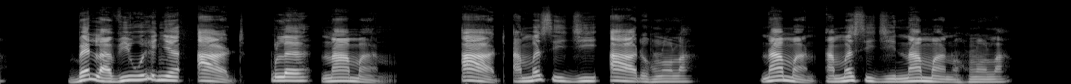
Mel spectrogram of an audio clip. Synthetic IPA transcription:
bɛ˦la˨vi˦wo˦e˦ɲɛ̃˦a˦ɾɖ | k͡plɛ˦nã˦mã̰˨n | a˦ɖa˨mɛ̃˨si˨d͡ʑi˦a˦ɖɦlɔ̃˨la˦ | nã˦mã̰˨na˨mɛ̃˨si˨d͡ʑi˨nã˦mã˨nɦlɔ̃˨la˦

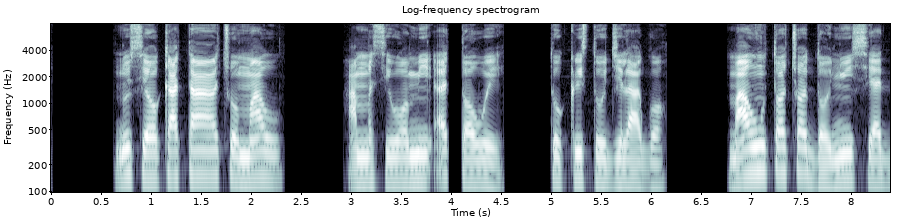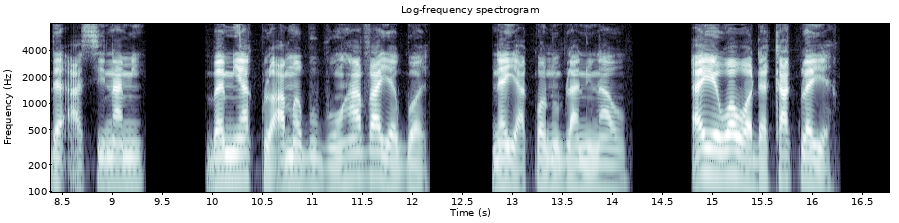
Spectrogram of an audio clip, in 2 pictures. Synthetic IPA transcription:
nũ˦si˨a˨wo˦ka˦t̪ã˦ɛ˦t͡ʃo˦mã˦wu˦ | a̰˨mɛ̃˨si˨wɔ˨mĩ˦ʔɛ̰˦t̪ɔ˦wo˦e˨ | t̪o˦kɾi˦st̪o˨d͡ʑi˦la˦ɡ͡bɔ˦ | mã˦wu˦ŋũ˦t̪ɔ˦t͡ʃɔ˦d̪ɔ˨ɲũ˦i˦si˨a˨d̪ɛ˦ʔa̰˨si˦nã˦mĩ˦ | bɛ˦mĩ˦a˦k͡plɔ˨ʔa̰˨mɛ̃˨bu˦bu˨wo˦ɦã˦va˦jɛ˨ɡ͡bɔ˨ɛ˨ | nɛ̃˦ja̰˨k͡pɔ˦nũ˦bla˦nũ˦nã˦wo˦ | e˦jɛ˦wɔ˦wɔ˨ɖɛ˨ka˦k͡plɛ˦jɛ˨

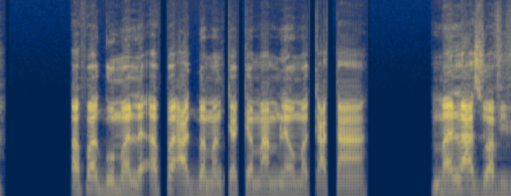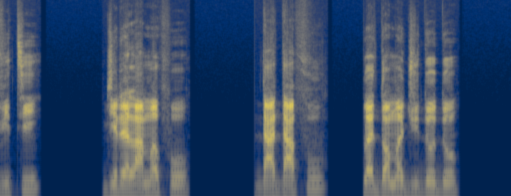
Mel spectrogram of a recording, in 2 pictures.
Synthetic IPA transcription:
ɛ˦ɸɛ˦ɡo˨mɛ̃˨lɛ˨ʔɛ˦ɸɛ˦ʔa˨ɡ͡bɛ˨mɛ̃˨ŋ̩˦kɛ˦kɛ˦mã˨ml̃ɛ̃˦wo˦mɛ̃˨ka˦t̪ã˦ | mɛ̃˦la˦zu˨a˨vi˨vi˨t̪i˦ | d͡ʑi˨ɖɛ˦la˦mɛ̃˨ɸo˦ | d̪a˨d̪a˨ɸu˦ | k͡plɛ˦d̪ɔ˨mɛ̃˨d͡ʒu˨d̪o˦d̪o˦

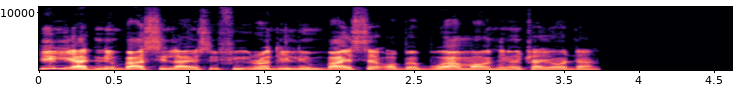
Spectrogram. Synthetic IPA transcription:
ɡ̥i˦li˨a˨dnɪ̃˦ba˦si˨lã˨˦n̩˦sʊ˦fi˨ɾɔ˦ɡi˨lĩ˨nba˦˨ɪ˨sɛ˦ʔɔ˨bɛ˨bʊ˨a˦mã˨ɔ˨ɦɪ̃˦nɛ̃˦t͡ɕᶣa˨jɔ˦dã̰˨n

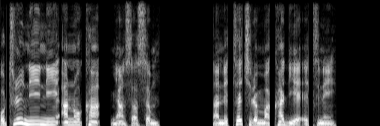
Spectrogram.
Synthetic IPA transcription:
ɔ˨tʰɪ˦nɪ̃˦nĩ˦nĩː˦ʔa˨nʊ̃˦kʰã˦ɲã˨nsa˨sɛ̃˦m | nã˨nɪ̃˨tʰɛ˦t͡ɕʰɪ˨ɾɛ˨m̩˨mã˨kʰã˦dɪ˨ɛ˨ʔɛ˨tʰɪ˦nɪ̃˦

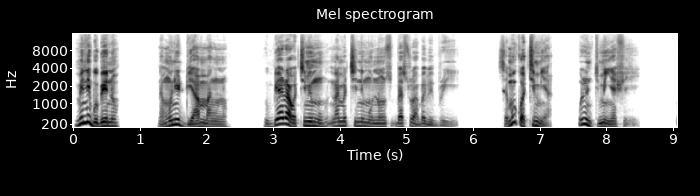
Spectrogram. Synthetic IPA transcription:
mɪ̃˦nɪ̃˦bo˨be˦nʊ̃˦ | nã˨mʊ̃˦nɪ̃˦dɥa˨m̩˦mã˨˦ŋnʊ̃˦ | o˨bi˦a˦ɾa˦a˨wɔ˨tʰĩ˦mĩ˦mũ˦nã˦mɪ̃˦tʰɪ˦nɪ̃˦mũ˨nʊ̃˦n̩˦sʊ˦bɛ˦sʊ˦a˨bæ˦be˨bɾḭː˨ | sɛ˨mʊ̃˦kʰɔ˨tʰi˦mĩ˨a̰˨ | mʊ̃˦nɪ˦n̩˨tʰũ˨mĩ˦˨ɲɛ̃˦ɕᶣɪ̰˨ɪ̰˨

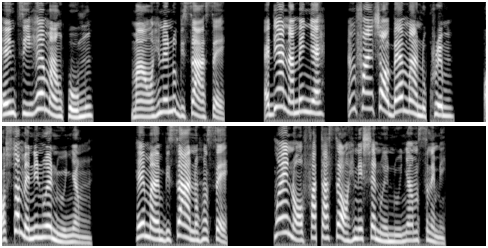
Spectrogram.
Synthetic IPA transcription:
e˨n˨tʰi˨ɦe˦mã˨ŋ̩˨kʰo˨mũ˦ | mãː˨ɔ˨ɦɪ̃˦nɪ̃˦nʊ̃˦bi˨saː˦˨sɛ˦˨ | dɪ˦ɛ˦nã˨mɪ̃˦ɲɛ˦ | m̩˦fã˦n˦ɕɛ˦ɔ˨bɛ˦mã˨nũ˨kʰu˦ɾẽ˦m | ɔ˨sɔ˦mæ̃˨nĩ˦nũ˦æ˦nũ˨o˨ɲã˦m | he˦mã˨m˨bi˨saː˦˨nʊ̃˨ɦʊ̃˦sɛ˦ | hʊ̃˦ã˦nã˨ɔ˨fa˦tʰa˦sɛ˦ɔ˨ɦɪ̃˦nɪ̃˦ɕɛ˦nʊ̃˨æ˨nũ˨o˨ɲã˦msɪ˦nɪ̃˨mɪ̰̃˨

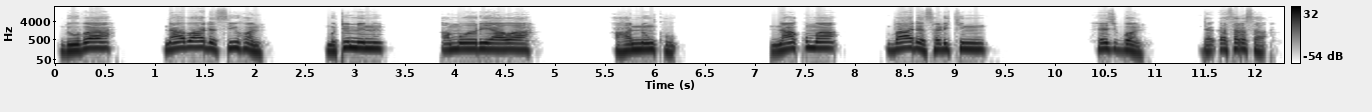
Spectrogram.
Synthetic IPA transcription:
duː˨ba˦ | na˦baː˦da˨siː˦ɦɔ˨n | mʊ˨tʊ˦mɪ˨ŋ | ʔa˨moː˦ɾɪ˦jaː˦waː˦ | ʔa˨ɦa˦nːʊ˦ŋkʷu˨ʔ | na˦kʷʊ˦ma˦ | baː˦da˨sɐ˦ɽkʲɪ˦n | hɛ˦ʃbɔ˨n | da˨kʼɐ˦sɐ˦rsa˨ʔ

